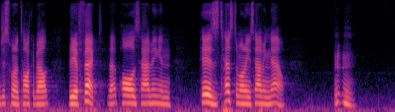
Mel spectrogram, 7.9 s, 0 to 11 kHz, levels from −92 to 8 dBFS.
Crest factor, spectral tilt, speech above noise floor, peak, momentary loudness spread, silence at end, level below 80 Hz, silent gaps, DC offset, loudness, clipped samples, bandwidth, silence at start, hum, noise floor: 20 dB; -7 dB/octave; 34 dB; -4 dBFS; 13 LU; 0.85 s; -44 dBFS; none; under 0.1%; -22 LUFS; under 0.1%; 11 kHz; 0 s; none; -55 dBFS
